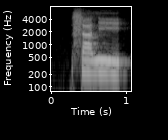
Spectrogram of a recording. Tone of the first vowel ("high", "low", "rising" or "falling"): low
